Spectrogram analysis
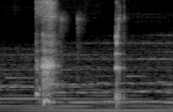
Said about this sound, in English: She burps a little bit like she's gonna throw up.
